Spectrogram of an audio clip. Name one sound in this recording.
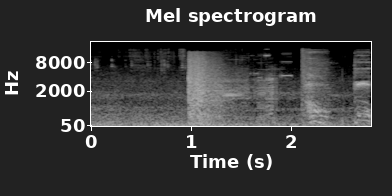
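A metal grate clangs as it is wrenched loose.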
